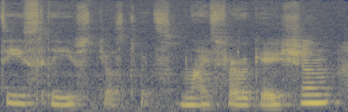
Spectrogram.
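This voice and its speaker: A woman of medium pitch at a moderate pace, with audible room echo and noticeable background noise. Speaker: plant collector youtuber. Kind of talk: show and tell video.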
